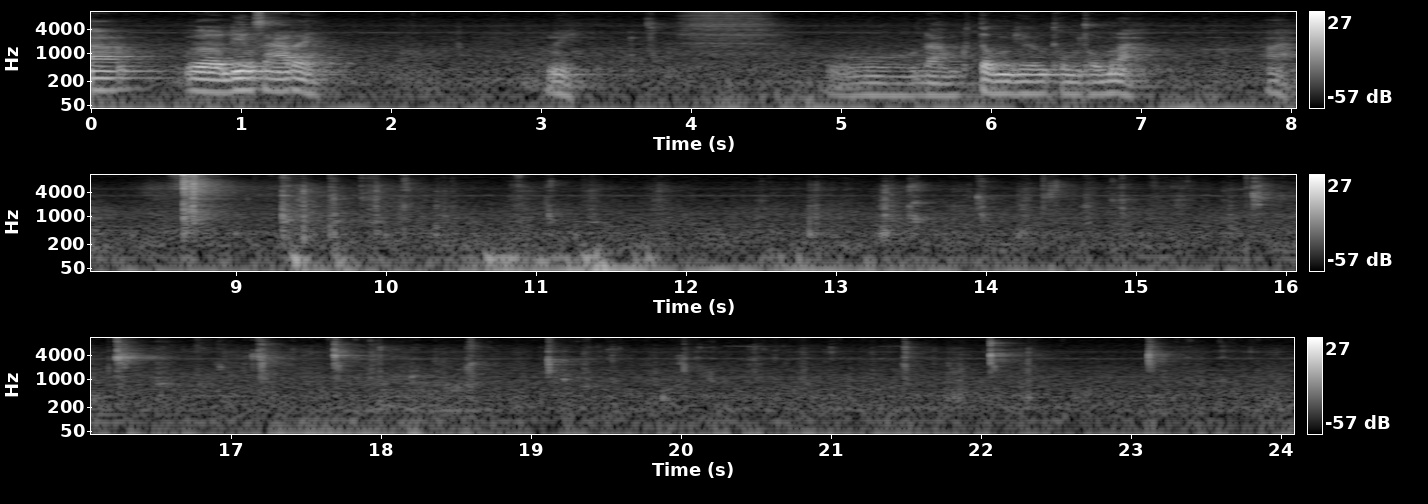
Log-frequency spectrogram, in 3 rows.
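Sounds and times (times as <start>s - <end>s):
person chewing raw onion: 8.6s - 24.0s.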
